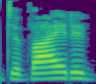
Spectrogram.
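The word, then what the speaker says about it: ÷: of his forthcoming album entitled Divided By, pronounced Divide, which was released on March 2017.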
